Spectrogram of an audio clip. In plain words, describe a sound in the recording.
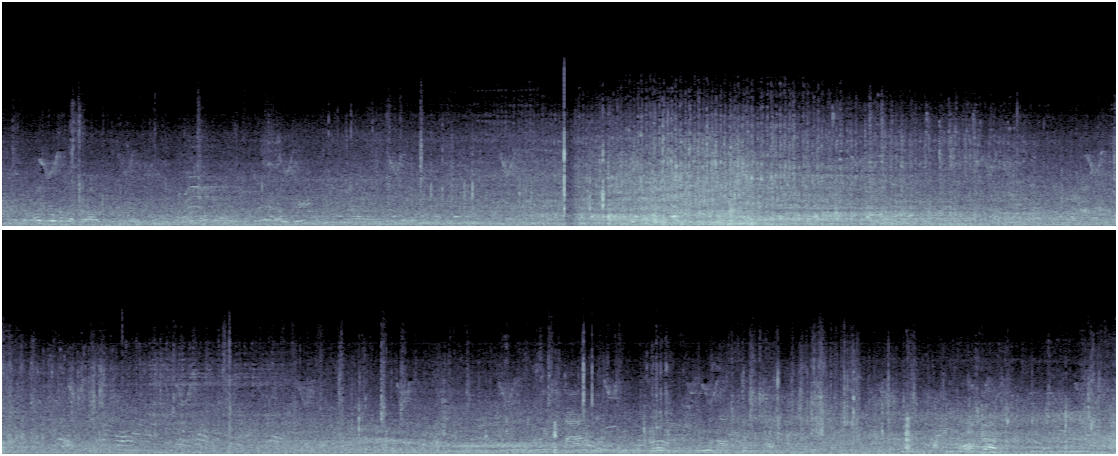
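Dry leaves rustle as monkeys move over the ground.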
